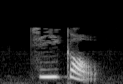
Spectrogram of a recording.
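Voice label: "机构", Mandarin Chinese; chinese flashcards; hsk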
